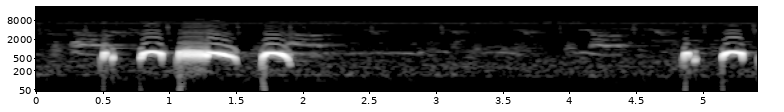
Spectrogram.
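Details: Decoy spotted dove calling to draw in wild doves: a short note followed by rounded arching coos, one longer drawn-out coo in the middle, a pause of about three seconds, then the phrase begins again, in a quiet setting.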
